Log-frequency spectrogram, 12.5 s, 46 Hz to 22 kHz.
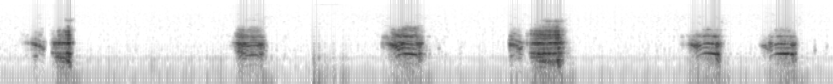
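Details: Carpathian red deer stag roaring during the rut in the Bucovina mountains, Romania, late September 2022 breeding season: harsh, rasping bellows in short bursts, often paired, about every two seconds, over a quiet background.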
